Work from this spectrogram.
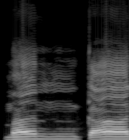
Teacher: من کان, اب یہاں پر دیکھیں نون پر اخفا ہو رہا ہے, نون پر جزم ہے اس لیے اخفا کر رہے ہیں ہم. من کان, نون ناک کے اندر آواز کو چھپانا ہے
